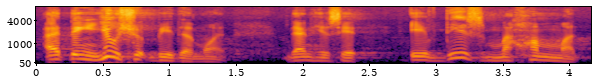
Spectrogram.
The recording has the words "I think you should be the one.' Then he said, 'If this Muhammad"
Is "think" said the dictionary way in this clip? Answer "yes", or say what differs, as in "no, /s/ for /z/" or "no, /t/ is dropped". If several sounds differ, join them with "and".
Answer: no, /t/ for /θ/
